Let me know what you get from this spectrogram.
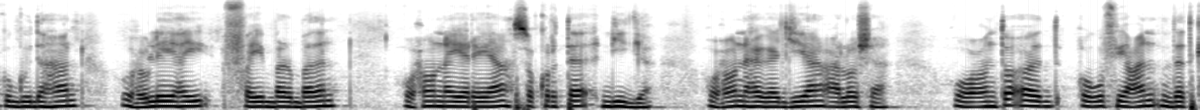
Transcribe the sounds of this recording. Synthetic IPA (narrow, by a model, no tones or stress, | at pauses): kʰʊɡuːd̪ɐɦaːn | wʊħuːlɛːjɐɦɛjfɐjbɐrbɐðɐn | wɑħuːnɐjɐɾɛːjaːsɔkʰɔrt̪ʰɐɖiːɡɐ | wɑħuːnɐɦɐɣaːt͡ʃɪjaːʕɑlɔːʃɐ | ɔːʕʊnt̪ʰɔʔaːd̪ʊɣʊfiːʕɑnd̪ɐd̪kʰ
